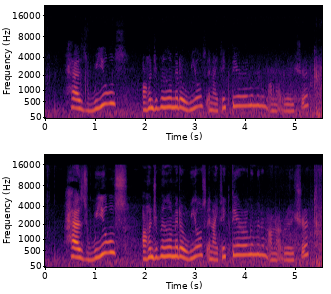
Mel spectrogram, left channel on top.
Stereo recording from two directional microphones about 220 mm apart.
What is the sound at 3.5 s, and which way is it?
Speech, 5° right (ahead or behind).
